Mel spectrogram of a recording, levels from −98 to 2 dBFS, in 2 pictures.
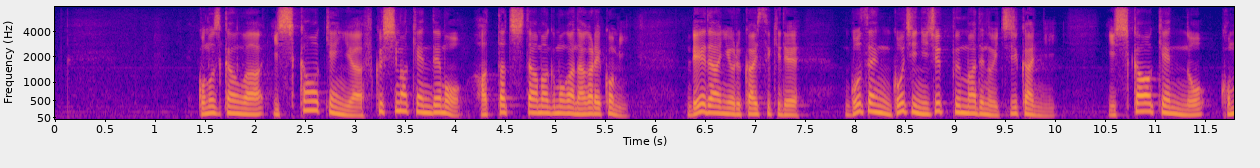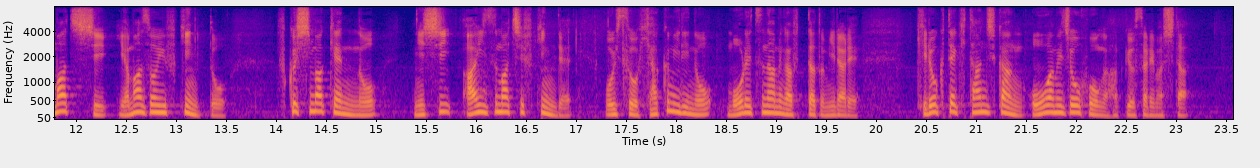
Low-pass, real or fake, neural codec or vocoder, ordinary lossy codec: none; real; none; none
